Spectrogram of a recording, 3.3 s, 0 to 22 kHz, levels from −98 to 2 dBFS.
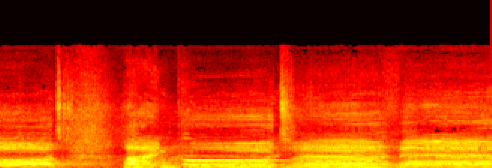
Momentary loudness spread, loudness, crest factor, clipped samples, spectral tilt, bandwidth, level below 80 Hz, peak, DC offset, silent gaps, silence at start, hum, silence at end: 4 LU; -20 LUFS; 16 dB; under 0.1%; -3 dB/octave; 16.5 kHz; -60 dBFS; -6 dBFS; under 0.1%; none; 0 s; none; 0 s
